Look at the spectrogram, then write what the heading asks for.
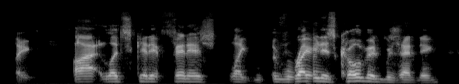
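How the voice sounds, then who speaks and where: A man with an American accent, a bright, sharp tone, medium pitch and ordinary pitch variation, in a dry, close sound with no echo over a quiet background. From USA. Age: 60s. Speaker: rock singer. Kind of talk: interview.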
